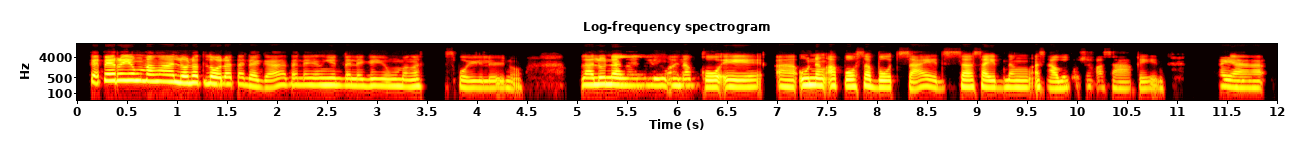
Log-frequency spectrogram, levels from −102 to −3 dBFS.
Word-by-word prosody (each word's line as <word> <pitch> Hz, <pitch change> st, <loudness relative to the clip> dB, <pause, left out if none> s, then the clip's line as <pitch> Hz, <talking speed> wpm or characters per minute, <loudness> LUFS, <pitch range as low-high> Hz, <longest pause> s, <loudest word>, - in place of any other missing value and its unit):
Pe 300 Hz, -, +2 dB
pero 370 Hz, +1 st, +7 dB
yung 375 Hz, 0 st, +7 dB
mga 340 Hz, -2 st, +3 dB
lolo't 295 Hz, 0 st, +5 dB
lola 265 Hz, -1 st, +2 dB
talaga, 215 Hz, -3 st, -4 dB
talagang 235 Hz, 0 st, -5 dB
yun 235 Hz, -1 st, -1 dB
talaga 220 Hz, -1 st, -4 dB
yung 220 Hz, -1 st, -3 dB
mga 210 Hz, 0 st, -3 dB, 0.2 s
spoiler 180 Hz, -1 st, -7 dB
no. -, -, -12 dB, 0.6 s
Lalo 250 Hz, +1 st, +4 dB
na 245 Hz, -2 st, +5 dB
yung 225 Hz, -1 st, -4 dB
anak 225 Hz, 0 st, -4 dB
ko, 190 Hz, 0 st, +2 dB
eh, 195 Hz, 0 st, +1 dB, 0.2 s
ah, 200 Hz, -2 st, -2 dB
unang 235 Hz, 0 st, +5 dB
apo 205 Hz, -1 st, +1 dB
sa 215 Hz, 0 st, 0 dB
both 185 Hz, 0 st, -1 dB
sides, 180 Hz, 0 st, -5 dB
sa 195 Hz, -2 st, -1 dB
side 185 Hz, -1 st, -1 dB
ng 185 Hz, 0 st, -4 dB
asawa 175 Hz, -4 st, -4 dB
ko -, -, -23 dB
'tsaka 195 Hz, -2 st, -15 dB
sa'kin, 165 Hz, -1 st, -10 dB, 0.6 s
kaya 180 Hz, -4 st, -4 dB
210 Hz, 170 wpm, -24 LUFS, 185-235 Hz, 0.6 s, pero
